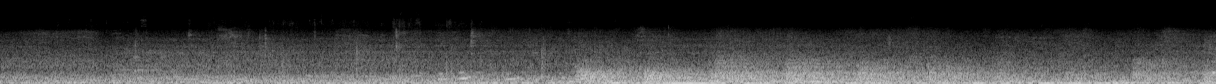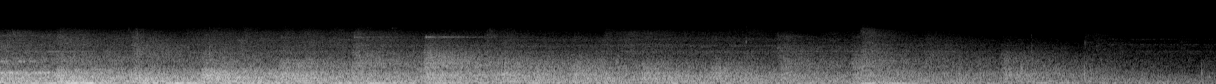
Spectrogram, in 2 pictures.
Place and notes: Central Area, Cluj-Napoca, Rumänien - Cluj, orthodox Cathedral
Inside the orthodoy cathedral. The sounds of the queeking wooden doors, steps and coughing of visitors in the wide open stone hall and on the wooden steps, a mysterical melody, later in the background the sound of a religious ceremony choir coming from the caverns of the building.
international city scapes - topographic field recordings and social ambiences
Romania, 15 November 2012, 10:27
